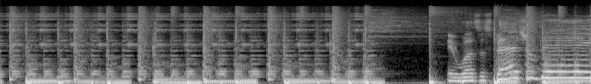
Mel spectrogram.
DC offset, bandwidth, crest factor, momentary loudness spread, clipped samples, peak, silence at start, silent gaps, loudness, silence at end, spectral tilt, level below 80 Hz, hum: under 0.1%; 17 kHz; 12 dB; 6 LU; under 0.1%; -2 dBFS; 0 s; none; -13 LUFS; 0 s; -5 dB/octave; -18 dBFS; none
